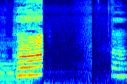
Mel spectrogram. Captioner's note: A horrible whine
